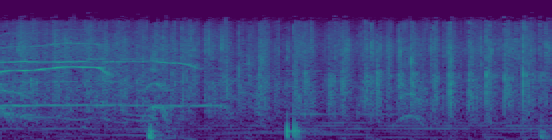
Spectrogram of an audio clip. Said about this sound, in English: So would you do me a favor with the greatest applause you can? Would you guys give it up for Pastor Mark Johnston? Come on, right now, like you mean it.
